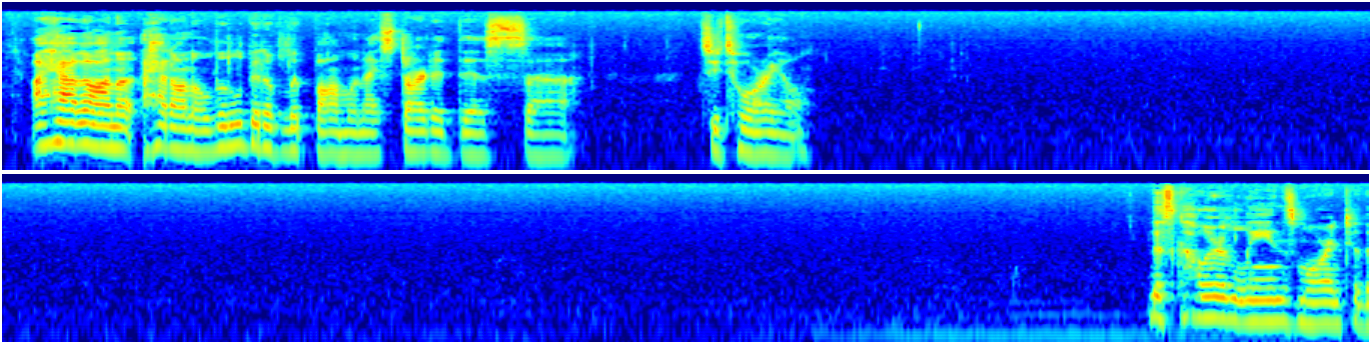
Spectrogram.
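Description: A middle-aged woman speaks warmly and clearly close to a microphone.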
